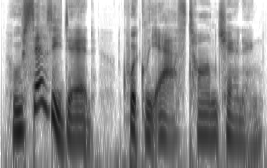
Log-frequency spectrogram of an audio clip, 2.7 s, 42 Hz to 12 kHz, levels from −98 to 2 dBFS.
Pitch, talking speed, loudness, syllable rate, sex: 140 Hz, 180 wpm, -20 LUFS, 5.1 syllables/s, female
